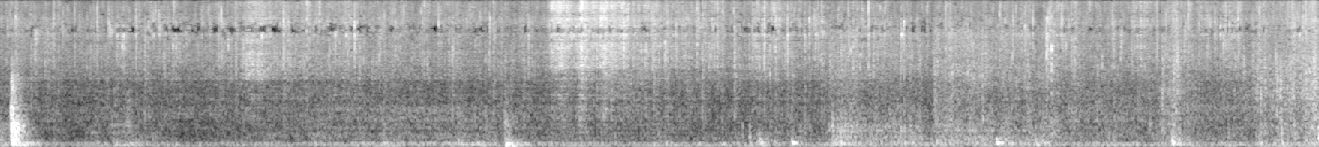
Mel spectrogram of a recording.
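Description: Small sausages fry in a pan at breakfast, giving a steady, dense sizzle with crackling spits throughout, fairly close and continuous with no talk.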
